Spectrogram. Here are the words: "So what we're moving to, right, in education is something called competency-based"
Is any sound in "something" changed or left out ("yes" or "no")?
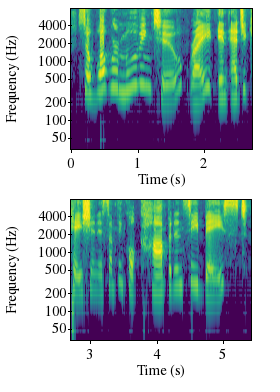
no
